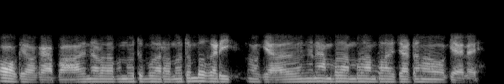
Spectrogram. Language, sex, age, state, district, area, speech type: Malayalam, male, 30-45, Kerala, Idukki, rural, conversation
